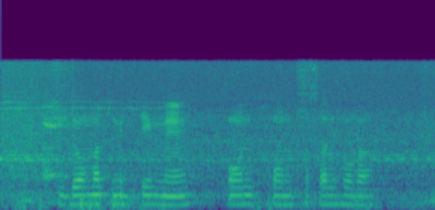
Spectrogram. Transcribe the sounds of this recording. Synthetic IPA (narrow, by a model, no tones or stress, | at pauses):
d̪oːmət̪mɪʈːimẽ | koːnkoːnpʰəsəlɦoːɡaː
